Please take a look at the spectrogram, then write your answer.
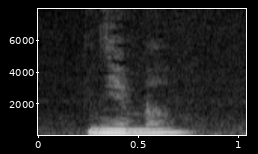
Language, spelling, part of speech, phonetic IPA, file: Polish, nie ma, phrase, [ˈɲɛ‿ma], LL-Q809 (pol)-nie ma.wav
